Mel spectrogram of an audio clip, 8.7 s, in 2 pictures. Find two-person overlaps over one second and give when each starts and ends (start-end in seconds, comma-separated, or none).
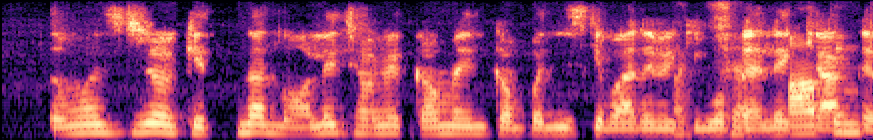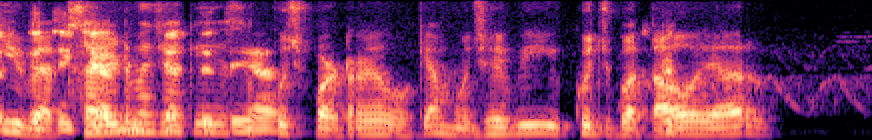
3.4-5.8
